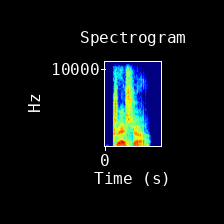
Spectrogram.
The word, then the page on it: treasure: Indian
